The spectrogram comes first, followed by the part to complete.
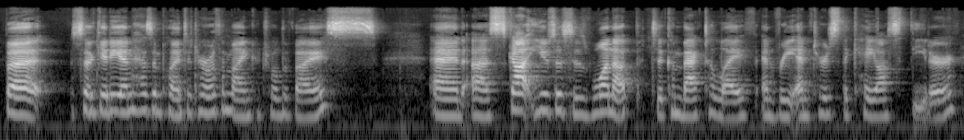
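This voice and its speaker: A woman's voice: mid-range voice, fairly even intonation, unhurried, bright, forceful tone. A young woman co-hosting a podcast, chatty and giggly, saying "like" often. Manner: giggly, chatty, says "like" a lot. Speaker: podcast co-host. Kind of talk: casual chat.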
